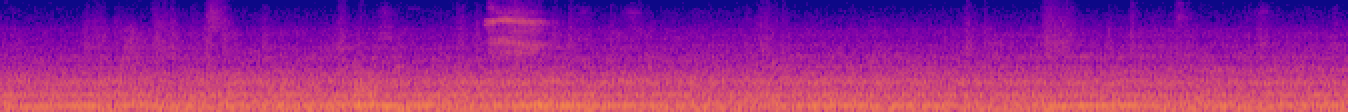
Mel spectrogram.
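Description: Passenger train running at speed, heard from inside the carriage: a steady rumble with a constant low hum. A brief high squeak sounds about three seconds in.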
